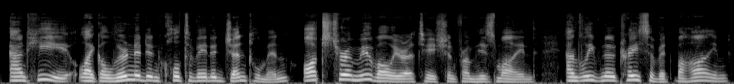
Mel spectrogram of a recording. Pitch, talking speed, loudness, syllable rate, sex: 160 Hz, 190 wpm, -18 LUFS, 5.6 syllables/s, male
